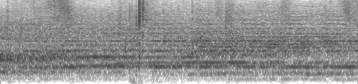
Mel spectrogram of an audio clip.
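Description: A racket hits a shuttlecock with a sharp smack.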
